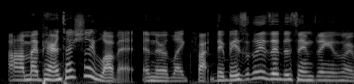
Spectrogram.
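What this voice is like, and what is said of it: Usual voice. Nothing is said of it.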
